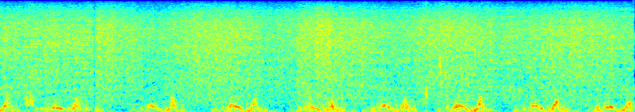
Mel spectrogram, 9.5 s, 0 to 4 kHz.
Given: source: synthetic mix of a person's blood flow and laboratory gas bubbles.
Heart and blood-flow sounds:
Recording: Doppler ultrasound of blood flow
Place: precordium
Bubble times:
0.37-0.56 s: bubbles
4.65-4.71 s: bubbles
6.35-6.47 s: bubbles
6.58-6.70 s: bubbles
From the record:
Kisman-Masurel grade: 123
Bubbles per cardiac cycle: 1 to 2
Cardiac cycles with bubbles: 10 to 50%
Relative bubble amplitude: loud (0.450 to 0.775)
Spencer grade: 2 (many but less than half of the cardiac periods contain bubble signals, singularly or in groups)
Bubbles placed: anywhere in the cardiac cycle

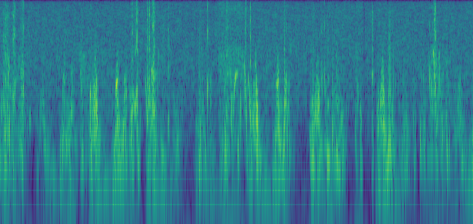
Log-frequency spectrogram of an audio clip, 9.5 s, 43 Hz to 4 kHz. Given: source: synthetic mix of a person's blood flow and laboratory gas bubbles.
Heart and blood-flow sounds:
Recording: Doppler ultrasound of blood flow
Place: precordium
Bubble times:
0.01-0.63 s: bubbles
1.58-1.98 s: bubbles
2.42-2.83 s: bubbles
2.88-3.20 s: bubbles
3.35-3.41 s: bubbles
3.96-4.07 s: bubbles
4.13-4.26 s: bubbles
4.37-5.06 s: bubbles
5.46-5.84 s: bubbles
6.17-6.33 s: bubbles
6.42-6.88 s: bubbles
7.09-7.26 s: bubbles
7.42-7.49 s: bubbles
7.72-7.92 s: bubbles
8.25-8.34 s: bubbles
8.38-8.54 s: bubbles
8.56-9.03 s: bubbles
9.41-9.48 s: bubbles
From the record:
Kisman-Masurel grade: 242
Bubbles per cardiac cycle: several, 3 to 8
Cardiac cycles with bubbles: 100%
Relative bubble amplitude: moderate (0.250 to 0.450)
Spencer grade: 3 (all of the cardiac periods contain showers or single bubble signals, but not dominating or overriding the cardiac motion signals)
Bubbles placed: only in the low amplitude regions of the cardiac cycle

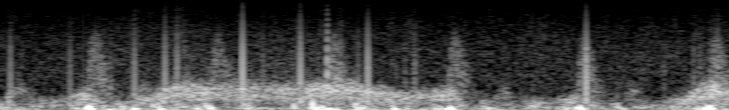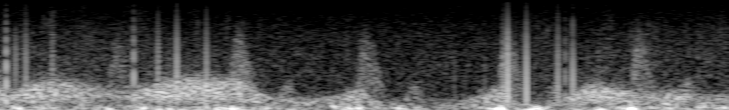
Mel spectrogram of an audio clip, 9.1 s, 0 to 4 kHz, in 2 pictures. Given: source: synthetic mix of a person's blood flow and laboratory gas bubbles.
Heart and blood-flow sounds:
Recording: Doppler ultrasound of blood flow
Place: subclavian vein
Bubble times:
no bubbles
From the record:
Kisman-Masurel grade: 000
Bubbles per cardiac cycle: 0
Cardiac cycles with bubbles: 0%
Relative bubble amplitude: no bubbles discernible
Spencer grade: 0 (complete lack of bubble signals)

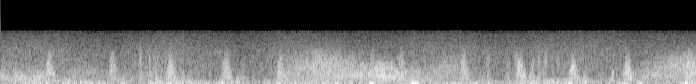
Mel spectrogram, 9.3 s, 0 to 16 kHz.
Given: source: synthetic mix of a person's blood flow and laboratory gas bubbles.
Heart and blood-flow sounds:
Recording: Doppler ultrasound of blood flow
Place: subclavian vein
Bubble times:
8.12-8.21 s: bubbles
From the record:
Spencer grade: 1 (occasional bubble signal discernible with the cardiac motion signal, with majority of cardiac periods free of bubbles)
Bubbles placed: anywhere in the cardiac cycle

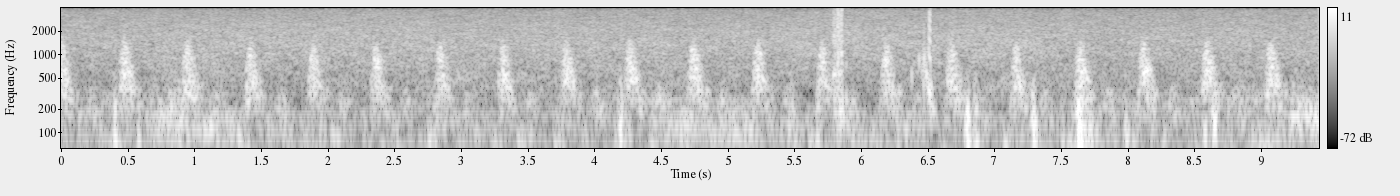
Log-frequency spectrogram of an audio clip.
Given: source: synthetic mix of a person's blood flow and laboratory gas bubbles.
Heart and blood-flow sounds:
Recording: Doppler ultrasound of blood flow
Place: subclavian vein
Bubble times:
5.76-5.92 s: bubbles
6.37-6.58 s: bubbles
From the record:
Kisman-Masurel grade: 111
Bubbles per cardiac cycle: 1 to 2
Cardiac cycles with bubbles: 1 to 10%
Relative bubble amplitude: barely perceptible (0.100 to 0.250)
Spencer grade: 1 (occasional bubble signal discernible with the cardiac motion signal, with majority of cardiac periods free of bubbles)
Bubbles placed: anywhere in the cardiac cycle

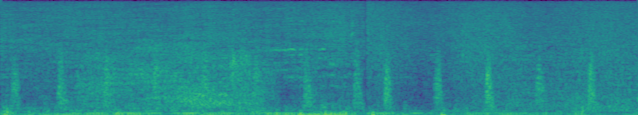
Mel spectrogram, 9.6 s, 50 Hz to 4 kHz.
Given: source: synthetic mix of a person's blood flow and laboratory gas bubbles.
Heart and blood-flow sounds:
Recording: Doppler ultrasound of blood flow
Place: subclavian vein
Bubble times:
3.39-3.77 s: bubbles
From the record:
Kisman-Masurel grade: 111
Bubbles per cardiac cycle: 1 to 2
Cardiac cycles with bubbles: 1 to 10%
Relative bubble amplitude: barely perceptible (0.100 to 0.250)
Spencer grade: 1 (occasional bubble signal discernible with the cardiac motion signal, with majority of cardiac periods free of bubbles)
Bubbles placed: anywhere in the cardiac cycle

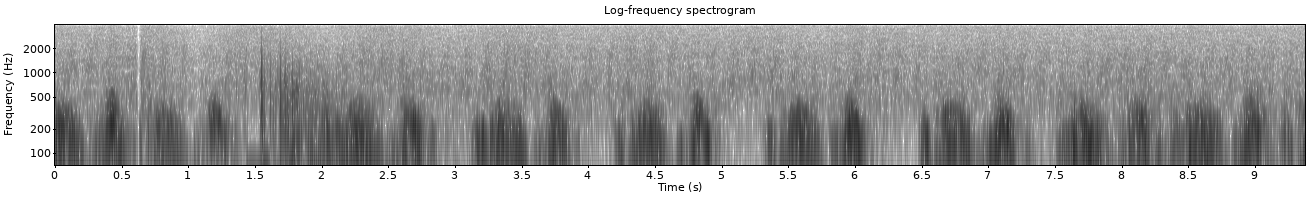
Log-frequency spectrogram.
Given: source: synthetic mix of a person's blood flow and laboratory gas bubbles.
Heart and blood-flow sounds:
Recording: Doppler ultrasound of blood flow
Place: precordium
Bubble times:
no bubbles
From the record:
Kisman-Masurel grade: 000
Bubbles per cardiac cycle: 0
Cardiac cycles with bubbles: 0%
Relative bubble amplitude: no bubbles discernible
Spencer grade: 0 (complete lack of bubble signals)

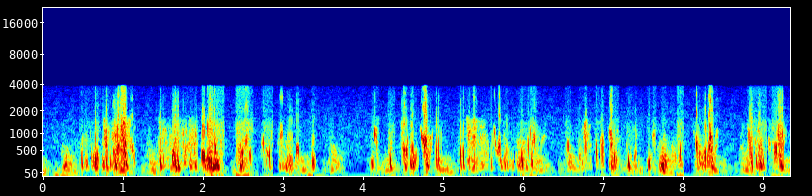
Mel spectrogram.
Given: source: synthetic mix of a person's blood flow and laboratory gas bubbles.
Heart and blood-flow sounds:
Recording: Doppler ultrasound of blood flow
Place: precordium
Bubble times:
0.45-1.17 s: bubbles
1.44-2.26 s: bubbles
2.41-2.63 s: bubbles
2.72-2.88 s: bubbles
2.93-3.23 s: bubbles
3.34-3.42 s: bubbles
4.10-4.21 s: bubbles
4.31-4.41 s: bubbles
4.47-5.00 s: bubbles
5.18-5.58 s: bubbles
5.60-6.30 s: bubbles
6.53-6.61 s: bubbles
6.68-7.04 s: bubbles
7.07-7.22 s: bubbles
7.29-7.44 s: bubbles
7.54-7.68 s: bubbles
7.72-8.01 s: bubbles
8.12-8.45 s: bubbles
8.79-9.29 s: bubbles
From the record:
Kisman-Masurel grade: 343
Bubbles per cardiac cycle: rolling drumbeat, 9 or more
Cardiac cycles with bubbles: 100%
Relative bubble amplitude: loud (0.450 to 0.775)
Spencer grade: 3 (all of the cardiac periods contain showers or single bubble signals, but not dominating or overriding the cardiac motion signals)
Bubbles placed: anywhere in the cardiac cycle

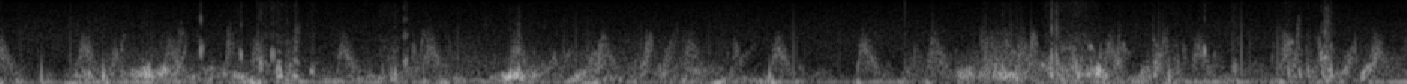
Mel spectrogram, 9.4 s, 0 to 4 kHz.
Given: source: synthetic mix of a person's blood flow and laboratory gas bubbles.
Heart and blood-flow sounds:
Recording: Doppler ultrasound of blood flow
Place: subclavian vein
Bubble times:
1.31-1.40 s: bubbles
1.52-1.65 s: bubbles
1.70-2.01 s: bubbles
2.06-2.11 s: bubbles
2.52-2.73 s: bubbles
3.37-3.58 s: bubbles
6.52-6.81 s: bubbles
6.96-7.32 s: bubbles
7.68-7.88 s: bubbles
7.99-8.06 s: bubbles
8.21-8.27 s: bubbles
8.54-8.95 s: bubbles
From the record:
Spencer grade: 2 (many but less than half of the cardiac periods contain bubble signals, singularly or in groups)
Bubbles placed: anywhere in the cardiac cycle

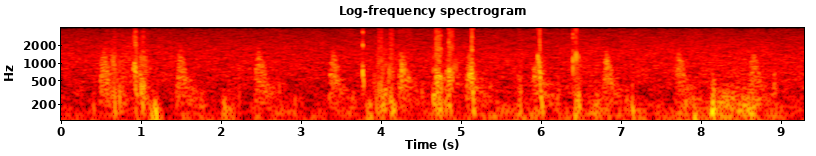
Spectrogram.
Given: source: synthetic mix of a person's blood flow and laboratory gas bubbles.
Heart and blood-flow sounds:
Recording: Doppler ultrasound of blood flow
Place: subclavian vein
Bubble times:
0.62-0.77 s: bubbles
0.89-1.07 s: bubbles
3.73-3.81 s: bubbles
3.90-4.19 s: bubbles
4.21-4.39 s: bubbles
4.62-4.99 s: bubbles
5.06-5.21 s: bubbles
5.70-5.78 s: bubbles
5.86-6.06 s: bubbles
6.37-6.52 s: bubbles
From the record:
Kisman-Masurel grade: 221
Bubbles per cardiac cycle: several, 3 to 8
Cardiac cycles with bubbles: 10 to 50%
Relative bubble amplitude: barely perceptible (0.100 to 0.250)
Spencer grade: 2 (many but less than half of the cardiac periods contain bubble signals, singularly or in groups)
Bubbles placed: anywhere in the cardiac cycle

